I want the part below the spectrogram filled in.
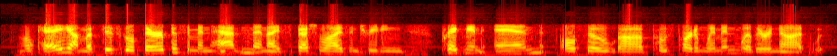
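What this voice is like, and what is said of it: New York accent. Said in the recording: “we're still here in New York City. That's my accent.”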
